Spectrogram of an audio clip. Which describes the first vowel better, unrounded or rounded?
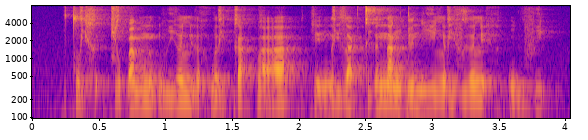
rounded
